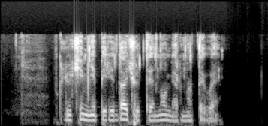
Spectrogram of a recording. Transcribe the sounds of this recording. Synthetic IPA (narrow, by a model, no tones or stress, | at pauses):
fklʲʉt͡ɕimnʲɛpʲɪɾʲɪd̪at͡ɕʊt̪ɛnomʲɪrnɐt̪ɛ̰ʋɛ̰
